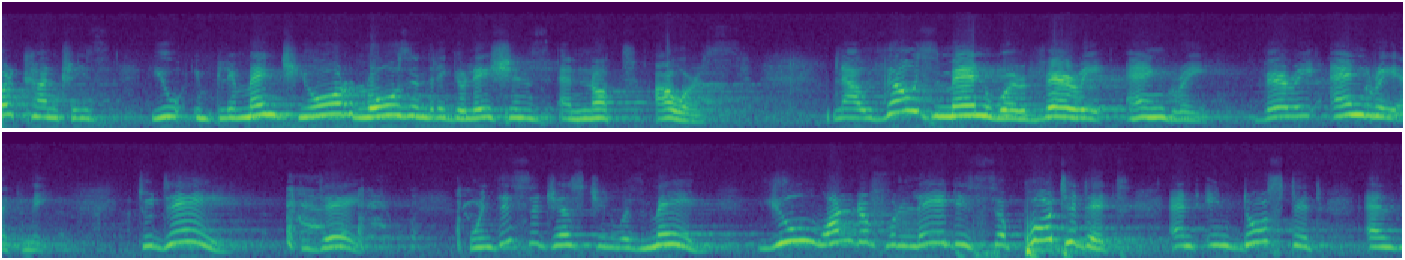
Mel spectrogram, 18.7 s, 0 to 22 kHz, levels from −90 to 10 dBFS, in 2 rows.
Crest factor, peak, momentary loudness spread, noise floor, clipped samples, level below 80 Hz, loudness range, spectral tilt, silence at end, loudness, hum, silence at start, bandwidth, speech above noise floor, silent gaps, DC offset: 16 dB; -2 dBFS; 17 LU; -46 dBFS; under 0.1%; -52 dBFS; 8 LU; -7.5 dB/octave; 0 s; -19 LUFS; none; 0 s; 6.4 kHz; 28 dB; none; under 0.1%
